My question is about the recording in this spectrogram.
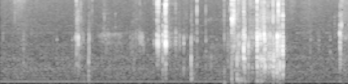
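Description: Handling noise from the recording camera being grabbed and moved: scattered rustles and clicks, the loudest cluster a little before the end, over a faint steady hum.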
